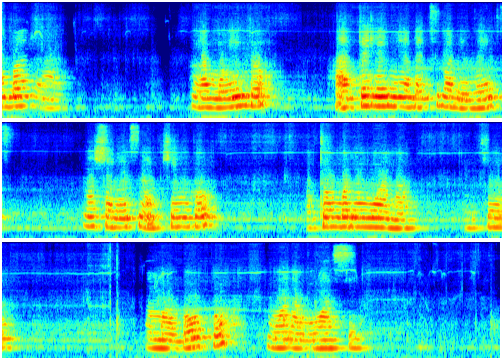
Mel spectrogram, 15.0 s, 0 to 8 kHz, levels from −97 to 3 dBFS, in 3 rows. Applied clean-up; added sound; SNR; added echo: neural separator model SepFormer DNS4.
